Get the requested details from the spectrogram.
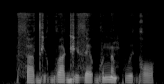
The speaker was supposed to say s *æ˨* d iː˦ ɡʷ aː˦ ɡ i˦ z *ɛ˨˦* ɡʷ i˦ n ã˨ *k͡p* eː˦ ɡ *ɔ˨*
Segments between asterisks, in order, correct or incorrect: incorrect, correct, incorrect, correct

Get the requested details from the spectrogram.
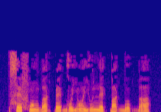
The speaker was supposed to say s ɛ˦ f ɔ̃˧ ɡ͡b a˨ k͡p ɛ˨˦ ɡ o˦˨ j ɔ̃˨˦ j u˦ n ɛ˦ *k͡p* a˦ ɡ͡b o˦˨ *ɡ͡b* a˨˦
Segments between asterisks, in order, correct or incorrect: correct, correct

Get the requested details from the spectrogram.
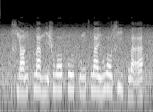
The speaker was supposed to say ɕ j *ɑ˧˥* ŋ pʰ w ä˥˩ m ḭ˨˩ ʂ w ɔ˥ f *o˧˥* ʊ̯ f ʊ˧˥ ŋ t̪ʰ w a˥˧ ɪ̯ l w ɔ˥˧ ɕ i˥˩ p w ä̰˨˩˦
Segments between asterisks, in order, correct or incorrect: correct, incorrect

